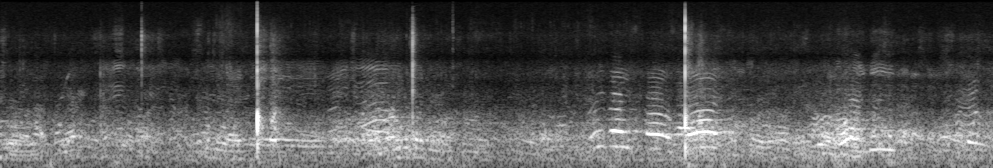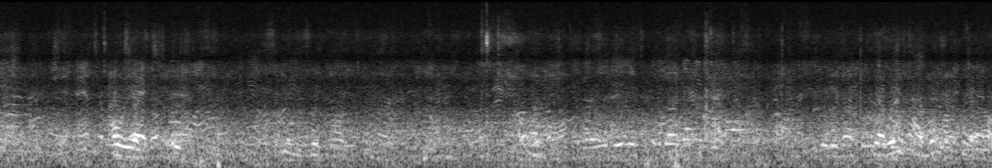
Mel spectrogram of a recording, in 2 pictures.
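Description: A crowd murmurs and chatters in the open air.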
